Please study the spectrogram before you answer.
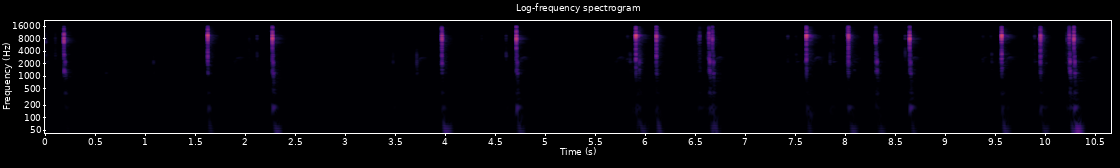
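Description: Fingertips in blue nitrile gloves press the plastic keycaps of a black tenkeyless mechanical keyboard, giving 15 sharp, bright key clicks. The clicks come in sparse, irregular taps and small quick clusters with silence between them, each one dry and with almost no ring. The overall level is quiet.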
